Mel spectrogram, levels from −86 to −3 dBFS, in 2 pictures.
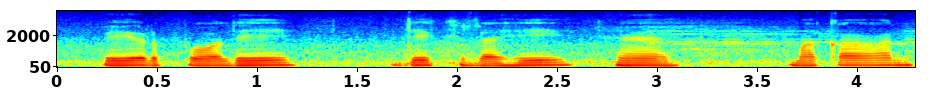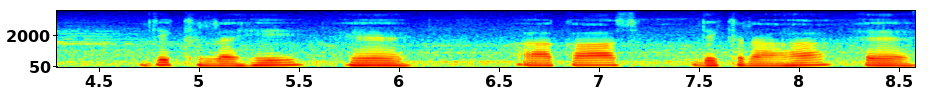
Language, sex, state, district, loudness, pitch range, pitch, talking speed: Hindi, male, Uttar Pradesh, Jalaun, -16 LUFS, 115-130 Hz, 125 Hz, 90 wpm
